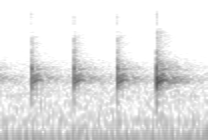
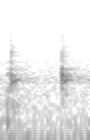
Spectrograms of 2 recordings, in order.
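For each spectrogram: First: hollow thin plastic camera body. Second: solid-built plastic action camera body.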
